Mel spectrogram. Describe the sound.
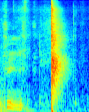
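A short voiced murmur, then after a pause a single loud, sharp slap of a man hitting himself in the face, with a crisp smack that rings out briefly.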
